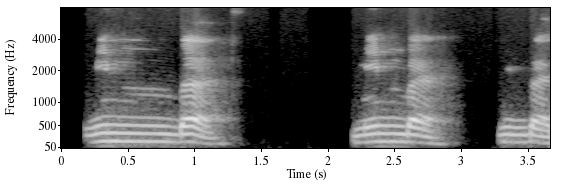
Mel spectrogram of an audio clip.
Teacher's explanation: diubah menjadi suara mim dengan disertai dengan gunnah atau dengung.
